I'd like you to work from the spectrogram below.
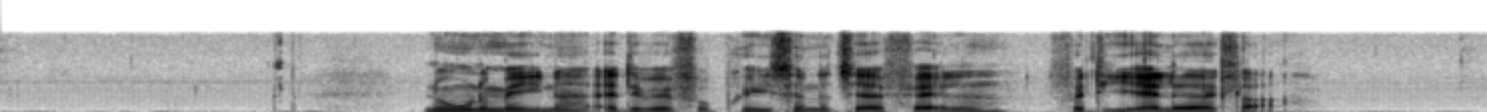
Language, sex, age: Danish, male, 18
